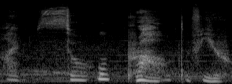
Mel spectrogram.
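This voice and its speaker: Slow, coaxing, controlling mother. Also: mid-range voice, a bit bright. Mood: coaxing tenderness. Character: tender mother who turns coldly menacing. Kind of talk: video game cinematic acting. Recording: voice over cinematic music.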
